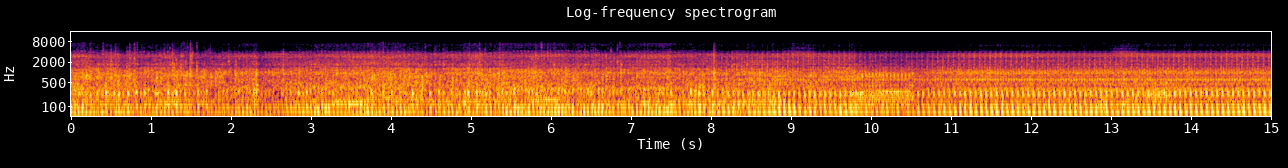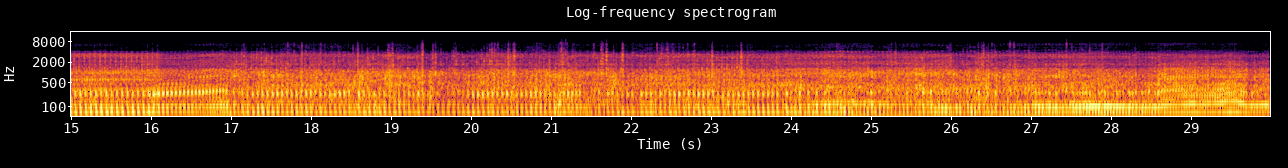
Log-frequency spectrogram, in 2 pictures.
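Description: Enduro dirt bike engine running under load on a rough off-road trail, its revs rising and falling as the rider works the throttle. The engine note holds steadier for a few seconds in the middle, then revs up sharply.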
